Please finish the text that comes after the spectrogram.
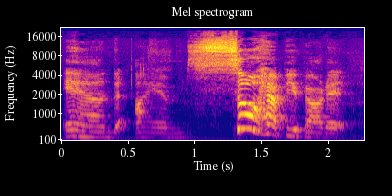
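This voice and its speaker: Bright-voiced young woman with a lisp. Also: mid-range voice, normal speed, faint music behind, low-quality recording. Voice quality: slight lisp. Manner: bubbly and dramatic, squeals with excitement. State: allergies, sniffly and a bit rough. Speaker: goth music reviewer. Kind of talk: casual album review vlog.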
